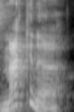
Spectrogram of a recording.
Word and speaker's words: Machina: It's machina as in like desx machina right fuse.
